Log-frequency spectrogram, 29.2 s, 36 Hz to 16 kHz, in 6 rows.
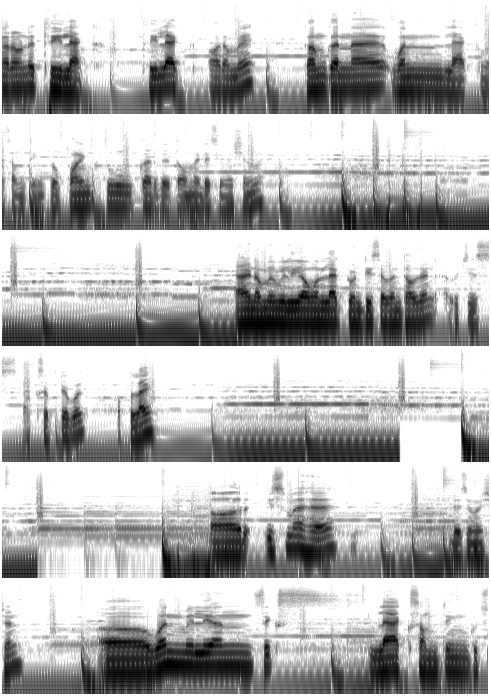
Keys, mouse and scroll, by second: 7.0 click, 23.0 click, 23.0 middle click, 24.6-25.3 middle drag.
